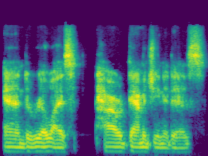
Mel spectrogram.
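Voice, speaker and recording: A man talking reflectively in a discussion, earnest and often pausing to search for his words. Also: a bass voice, level tone, sharp tone, slightly rough. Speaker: podcast actor, guest. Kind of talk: reflective discussion of a podcast episode.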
